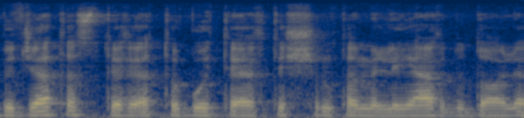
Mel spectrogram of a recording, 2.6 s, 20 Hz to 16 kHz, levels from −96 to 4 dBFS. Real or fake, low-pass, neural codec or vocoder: real; 14.4 kHz; none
